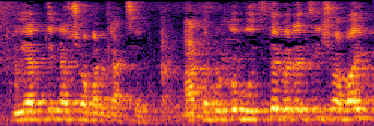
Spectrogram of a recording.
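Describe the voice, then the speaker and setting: A man's voice: high-pitched, racing, over a noisy crowd. A man with a Bangladeshi accent teaching a classroom grammar lesson, patiently asking his class questions and repeating his points. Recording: echoey room from far off, faint noise.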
